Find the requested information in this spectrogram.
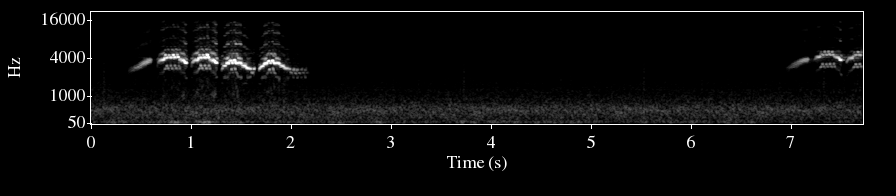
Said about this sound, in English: Next, the veery's descending spirals.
